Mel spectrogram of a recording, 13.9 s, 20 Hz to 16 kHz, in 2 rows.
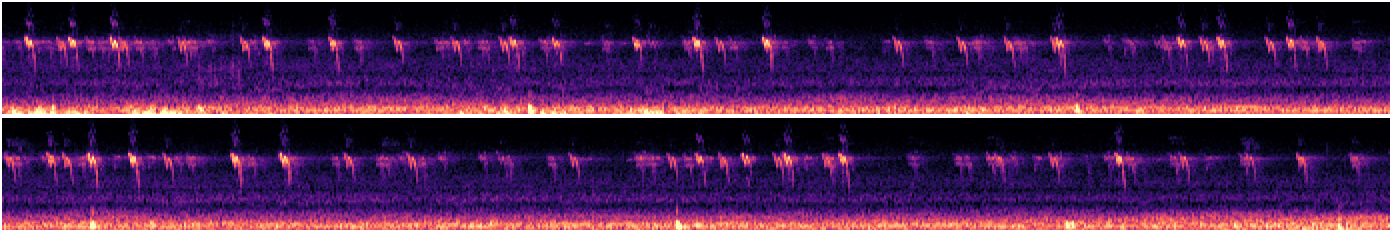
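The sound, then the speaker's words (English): A recording of bird number 220, labeled as 219, calling repeatedly in fast, high-pitched chirping bursts over a steady low rumble of background noise, with no voices present. “That was actually bird 220 that was calling as 219, stop.”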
